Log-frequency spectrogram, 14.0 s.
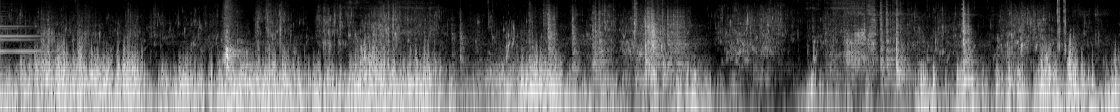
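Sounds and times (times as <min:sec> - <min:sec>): water lapping at boat: 0:00.0 - 0:14.0
wind rumbling on microphone: 0:00.0 - 0:14.0
gear knocking against boat: 0:05.5 - 0:08.8.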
